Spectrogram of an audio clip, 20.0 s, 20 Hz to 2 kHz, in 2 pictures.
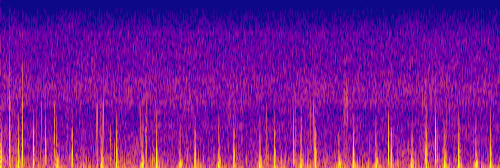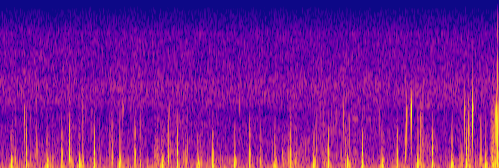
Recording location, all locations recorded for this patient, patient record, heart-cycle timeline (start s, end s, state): mitral valve (MV)
aortic valve (AV)+pulmonary valve (PV)+tricuspid valve (TV)+mitral valve (MV)
#Age: Child
#Sex: Female
#Height: 140.0 cm
#Weight: 33.3 kg
#Pregnancy status: False
#Murmur: Absent
#Murmur locations: nan
#Most audible location: nan
#Systolic murmur timing: nan
#Systolic murmur shape: nan
#Systolic murmur grading: nan
#Systolic murmur pitch: nan
#Systolic murmur quality: nan
#Diastolic murmur timing: nan
#Diastolic murmur shape: nan
#Diastolic murmur grading: nan
#Diastolic murmur pitch: nan
#Diastolic murmur quality: nan
#Outcome: Abnormal
#Campaign: 2015 screening campaign
0.00	1.08	unannotated
1.08	1.22	S1
1.22	1.42	systole
1.42	1.56	S2
1.56	1.94	diastole
1.94	2.10	S1
2.10	2.28	systole
2.28	2.42	S2
2.42	2.76	diastole
2.76	2.92	S1
2.92	3.08	systole
3.08	3.22	S2
3.22	3.56	diastole
3.56	3.68	S1
3.68	3.84	systole
3.84	4.00	S2
4.00	4.32	diastole
4.32	4.44	S1
4.44	4.62	systole
4.62	4.76	S2
4.76	5.14	diastole
5.14	5.28	S1
5.28	5.46	systole
5.46	5.60	S2
5.60	5.94	diastole
5.94	6.08	S1
6.08	6.26	systole
6.26	6.38	S2
6.38	6.74	diastole
6.74	6.88	S1
6.88	7.04	systole
7.04	7.18	S2
7.18	7.48	diastole
7.48	7.62	S1
7.62	7.76	systole
7.76	7.88	S2
7.88	8.18	diastole
8.18	8.32	S1
8.32	8.48	systole
8.48	8.60	S2
8.60	8.84	diastole
8.84	8.98	S1
8.98	9.12	systole
9.12	9.24	S2
9.24	9.48	diastole
9.48	9.62	S1
9.62	9.78	systole
9.78	9.90	S2
9.90	10.20	diastole
10.20	10.34	S1
10.34	10.50	systole
10.50	10.64	S2
10.64	10.90	diastole
10.90	11.04	S1
11.04	11.18	systole
11.18	11.30	S2
11.30	11.56	diastole
11.56	11.72	S1
11.72	11.85	systole
11.85	12.00	S2
12.00	12.36	diastole
12.36	12.48	S1
12.48	12.64	systole
12.64	12.78	S2
12.78	13.14	diastole
13.14	13.32	S1
13.32	13.48	systole
13.48	13.62	S2
13.62	13.92	diastole
13.92	14.06	S1
14.06	14.20	systole
14.20	14.34	S2
14.34	14.64	diastole
14.64	14.76	S1
14.76	14.94	systole
14.94	15.08	S2
15.08	15.44	diastole
15.44	15.58	S1
15.58	15.78	systole
15.78	15.92	S2
15.92	16.22	diastole
16.22	16.36	S1
16.36	16.52	systole
16.52	16.64	S2
16.64	16.90	diastole
16.90	17.04	S1
17.04	17.18	systole
17.18	17.30	S2
17.30	17.58	diastole
17.58	17.72	S1
17.72	17.88	systole
17.88	18.00	S2
18.00	19.98	unannotated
